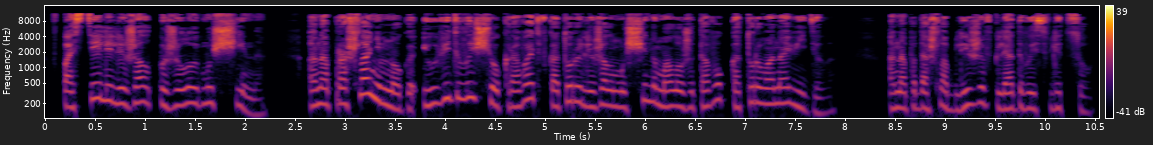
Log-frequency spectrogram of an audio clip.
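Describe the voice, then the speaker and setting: A woman calmly narrating an audiobook in an even reading manner. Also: lowish voice, fast, husky, no room sound, studio quality.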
